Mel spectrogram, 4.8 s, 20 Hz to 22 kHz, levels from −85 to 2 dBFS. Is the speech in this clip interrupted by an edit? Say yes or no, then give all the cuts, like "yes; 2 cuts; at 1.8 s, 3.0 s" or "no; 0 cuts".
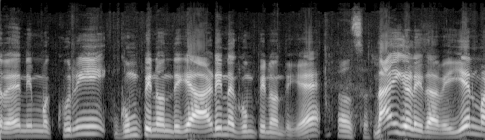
no; 0 cuts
